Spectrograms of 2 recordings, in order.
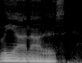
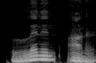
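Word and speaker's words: Lenon Honor: is everybody who watched leon honors are how many people live in lake charles louisiana all right i don't know where leon honors uh linden okay let me say his name right from out of respect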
